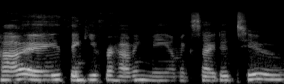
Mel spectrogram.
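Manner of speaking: flat, unenthused monotone delivery. Guest greeting the podcast hosts, flat monotone voice. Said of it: "have a monotone voice".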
